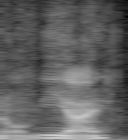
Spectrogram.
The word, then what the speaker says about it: omiai: I oh me I it's turned into an omiyai it's not a collab anymore it's an omiai yes it's the only eye oh man the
